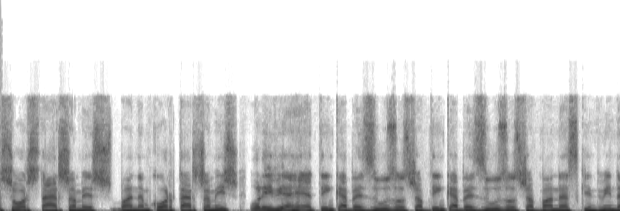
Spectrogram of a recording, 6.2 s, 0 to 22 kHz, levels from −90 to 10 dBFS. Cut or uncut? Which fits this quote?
cut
